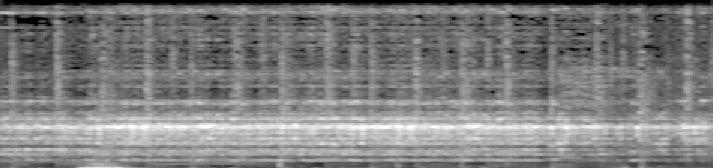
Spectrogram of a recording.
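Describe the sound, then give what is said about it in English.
A sharp clunk like a pulled chain, made by a half-moon button sunk into the top of a toilet, is followed by a steady rushing flush of water with faint rattling, continuing for several seconds, with no one talking. “It's got one of those kind of full moon, half moon buttons sunken into the top of it that makes a realistic chain pulling sound.”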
